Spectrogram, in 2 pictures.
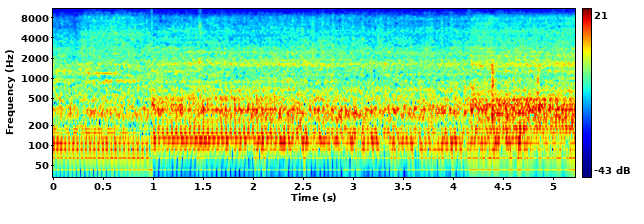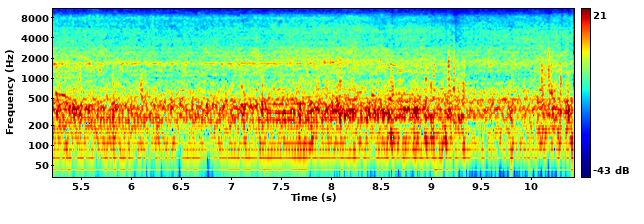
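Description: Motorcycle engine running steadily under way, heard from the rider's seat with road noise around it; the engine note shifts about a second in.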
